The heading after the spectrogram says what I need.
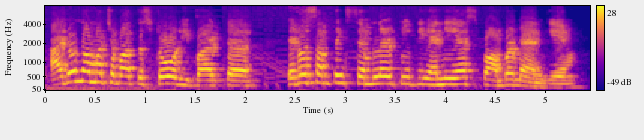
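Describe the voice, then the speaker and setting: A woman's voice: on the high side, animated, brisk, soft background music, poor audio. A woman giving casual let's-play commentary over a retro game, often stuttering, restarting sentences and laughing at her own slips. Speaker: gameplay commentator.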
